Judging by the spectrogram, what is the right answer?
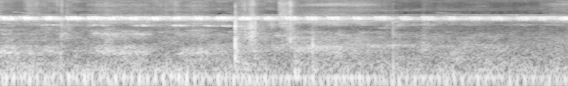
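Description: A steady high-pitched insect trill that runs on unbroken. Two faint clicks come about halfway through.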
